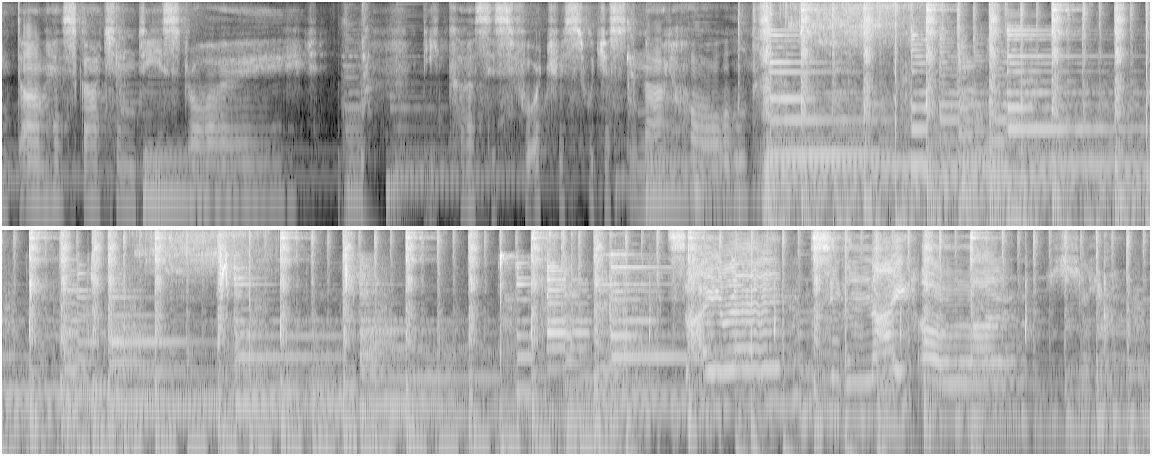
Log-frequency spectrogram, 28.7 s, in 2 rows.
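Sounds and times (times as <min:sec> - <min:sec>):
piano: 0:09.6 - 0:28.6.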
